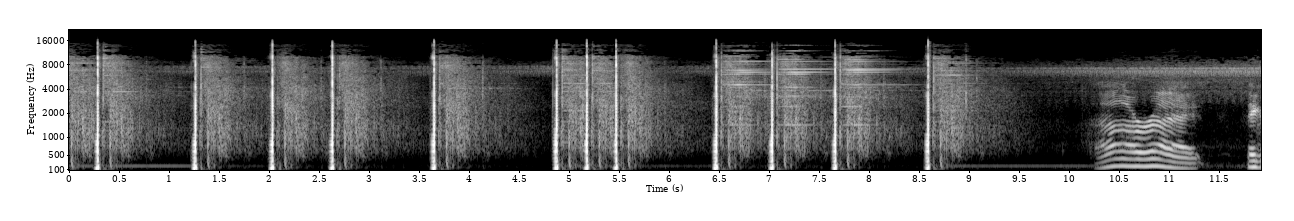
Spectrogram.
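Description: A Taurus TX22 pistol firing .22 rounds in uneven succession, sharp loud cracks with a ringing tail, some in quick pairs, followed by a short burst of speech at the end.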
